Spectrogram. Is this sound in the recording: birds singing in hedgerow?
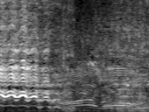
no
